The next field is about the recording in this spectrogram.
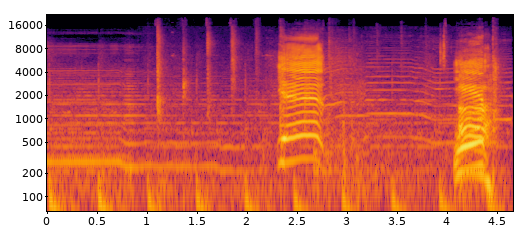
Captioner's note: Trixie applauds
